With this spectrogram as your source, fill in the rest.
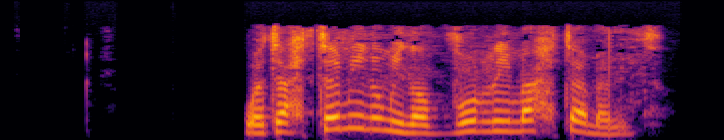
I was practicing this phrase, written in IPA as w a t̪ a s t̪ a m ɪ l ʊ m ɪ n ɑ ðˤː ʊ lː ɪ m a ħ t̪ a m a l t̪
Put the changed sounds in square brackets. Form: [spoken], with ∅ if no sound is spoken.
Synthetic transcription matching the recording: w a t̪ a [ħ] t̪ a m ɪ l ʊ m ɪ n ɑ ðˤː ʊ [rː] ɪ m a ħ t̪ a m a l t̪

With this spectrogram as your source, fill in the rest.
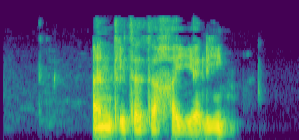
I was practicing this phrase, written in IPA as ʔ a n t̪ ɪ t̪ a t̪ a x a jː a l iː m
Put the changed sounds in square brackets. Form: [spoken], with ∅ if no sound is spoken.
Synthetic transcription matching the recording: ʔ a n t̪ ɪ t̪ a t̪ a x a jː a l iː [n]

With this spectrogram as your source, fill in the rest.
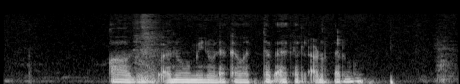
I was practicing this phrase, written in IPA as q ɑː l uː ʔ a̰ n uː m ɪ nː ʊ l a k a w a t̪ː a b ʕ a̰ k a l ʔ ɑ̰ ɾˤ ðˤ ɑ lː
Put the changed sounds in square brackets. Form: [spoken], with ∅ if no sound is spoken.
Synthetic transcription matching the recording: q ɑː l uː ʔ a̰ n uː m ɪ [n] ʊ l a k a w a t̪ː a b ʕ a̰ k a l ʔ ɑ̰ ɾˤ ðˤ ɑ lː

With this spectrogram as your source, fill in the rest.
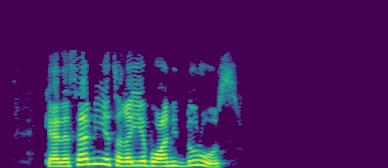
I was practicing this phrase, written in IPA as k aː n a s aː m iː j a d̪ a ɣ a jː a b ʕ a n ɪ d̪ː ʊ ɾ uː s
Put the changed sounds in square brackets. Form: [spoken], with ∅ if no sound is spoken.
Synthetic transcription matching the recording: k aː n a s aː m iː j a [t̪] a ɣ a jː a b ʕ a n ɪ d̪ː ʊ ɾ uː s

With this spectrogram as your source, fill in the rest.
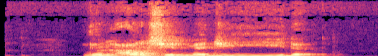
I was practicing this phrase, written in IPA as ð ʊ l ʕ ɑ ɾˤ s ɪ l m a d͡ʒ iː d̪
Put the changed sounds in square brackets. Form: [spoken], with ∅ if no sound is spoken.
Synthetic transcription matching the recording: ð ʊ l ʕ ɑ ɾˤ [ʃ] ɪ l m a d͡ʒ iː d̪

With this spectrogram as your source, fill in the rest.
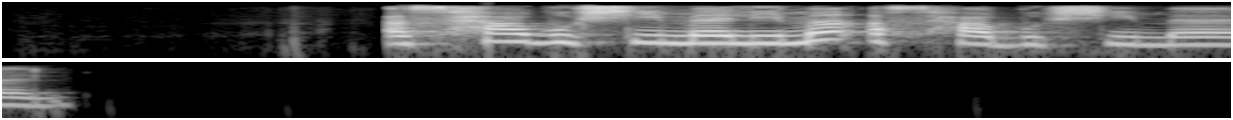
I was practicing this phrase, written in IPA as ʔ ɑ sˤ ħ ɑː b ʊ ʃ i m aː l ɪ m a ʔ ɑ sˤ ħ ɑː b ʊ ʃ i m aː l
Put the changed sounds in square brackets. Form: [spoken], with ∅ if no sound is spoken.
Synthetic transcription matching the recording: ʔ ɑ sˤ ħ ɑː b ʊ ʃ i m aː l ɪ m a ʔ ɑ sˤ ħ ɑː b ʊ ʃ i m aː l

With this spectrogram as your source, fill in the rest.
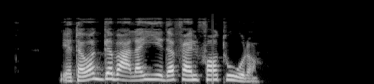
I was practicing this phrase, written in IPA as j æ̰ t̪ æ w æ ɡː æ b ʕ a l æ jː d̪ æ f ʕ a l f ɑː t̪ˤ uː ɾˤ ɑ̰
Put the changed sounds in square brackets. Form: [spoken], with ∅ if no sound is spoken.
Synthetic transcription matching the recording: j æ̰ t̪ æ w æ ɡː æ b ʕ a l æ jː d̪ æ f ʕ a l f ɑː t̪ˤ uː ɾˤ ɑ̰

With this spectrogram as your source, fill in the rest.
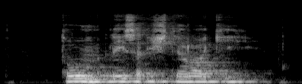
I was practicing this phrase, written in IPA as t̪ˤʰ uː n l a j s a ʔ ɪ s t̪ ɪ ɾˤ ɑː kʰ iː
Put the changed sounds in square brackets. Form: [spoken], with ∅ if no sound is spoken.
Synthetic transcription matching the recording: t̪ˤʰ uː [m] l a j s a ʔ ɪ [ʃ] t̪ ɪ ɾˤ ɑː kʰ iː

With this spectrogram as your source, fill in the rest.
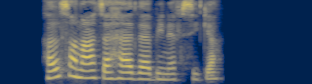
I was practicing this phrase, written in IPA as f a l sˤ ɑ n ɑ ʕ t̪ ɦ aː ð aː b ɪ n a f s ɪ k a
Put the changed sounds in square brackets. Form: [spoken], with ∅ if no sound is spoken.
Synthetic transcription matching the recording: [h] a l sˤ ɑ n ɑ ʕ t̪ ɦ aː ð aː b ɪ n a f s ɪ k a

